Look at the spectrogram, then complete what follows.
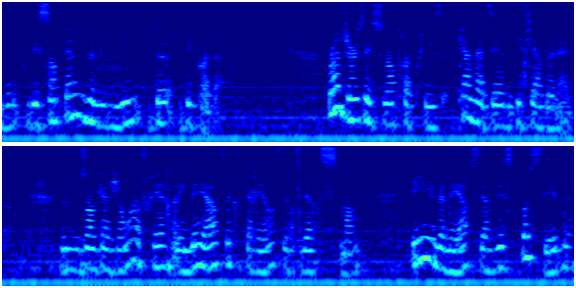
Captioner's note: speaking French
